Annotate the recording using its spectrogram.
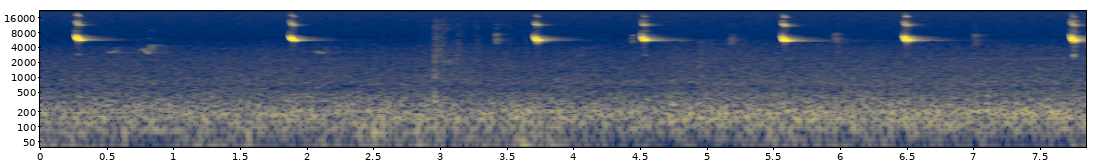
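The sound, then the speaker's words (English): A towhee gives sharp, high chip calls, about seven of them spaced unevenly across several seconds, each brief and clear above a low, steady rumble of background noise. “That's a Tohi chipping.”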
